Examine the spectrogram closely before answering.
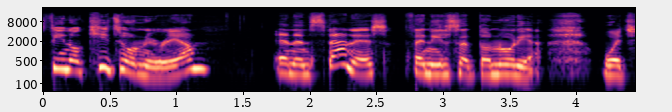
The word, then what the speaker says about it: phenylketonuria: It's still hard for me to pronounce. Phenylketonuria. Yes. Okay. It's phenylketonuria.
